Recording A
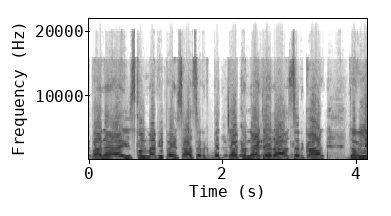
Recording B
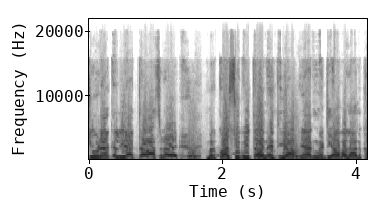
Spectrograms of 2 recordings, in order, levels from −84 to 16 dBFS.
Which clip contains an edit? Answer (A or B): B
